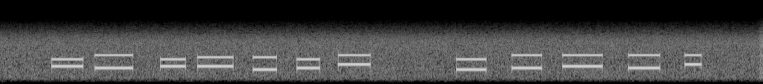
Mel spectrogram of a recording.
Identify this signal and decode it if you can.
DTMF, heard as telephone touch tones, dialled by hand, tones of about 280 ms, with radio hiss and a squelch burst at the end. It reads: 767824# 1696#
